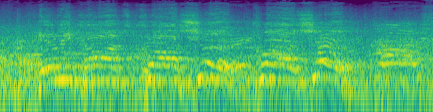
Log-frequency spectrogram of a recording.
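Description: Grandstand crowd shouting and cheering, many voices overlapping, with rising and falling yells throughout.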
